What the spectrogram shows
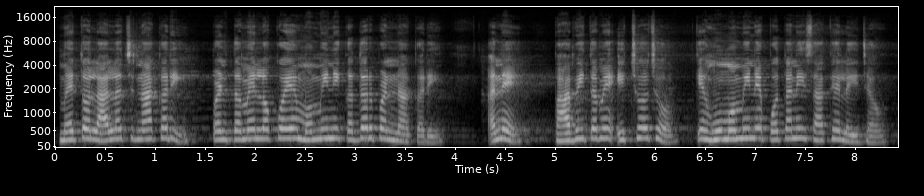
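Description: A woman storyteller reads the part of a grown daughter in a storybook tale, a firm, outspoken woman who stands up for her mother. The voice sits somewhat high, close to a plain reading voice, at normal speed and lightly acted. The mood is confrontational, the delivery firm and scolding.

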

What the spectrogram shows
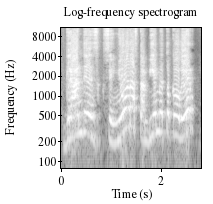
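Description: A young man with a Mexican accent, giving loud, profane commentary over his gameplay and shouting at the game. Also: very high-pitched, expressive, measured pace, breathy edge. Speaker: gaming video creator.

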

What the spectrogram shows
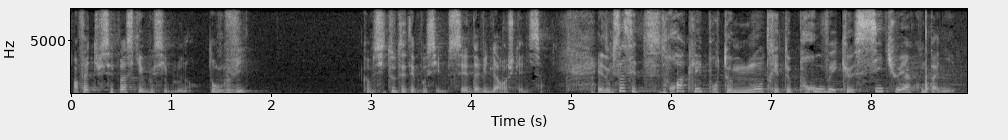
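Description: A man's voice: on the high side, very animated, fast talker, vocal fry, darkish tone. A man from Scotland, an online English teacher, giving an upbeat motivational video lesson and switching between French and English.

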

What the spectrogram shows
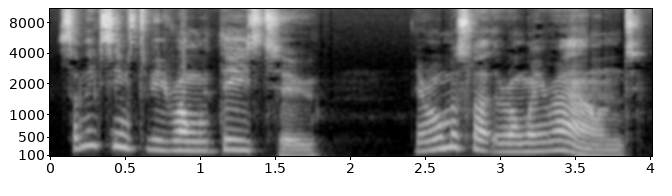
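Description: This electronics build channel host sounds high-pitched with huge swings in pitch and a darkish tone, speaking at a moderate pace. Working at an indoor bench, he thinks aloud tentatively while casually demonstrating hands-on.

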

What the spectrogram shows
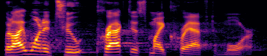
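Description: A Philadelphia sports announcer in his sixties tells stories during an on-stage conversation in a large conference hall, breaking into bursts of play-by-play imitation. His slightly high voice is a bit bright, with lively intonation and an unhurried pace, and the recording carries hall reverb.

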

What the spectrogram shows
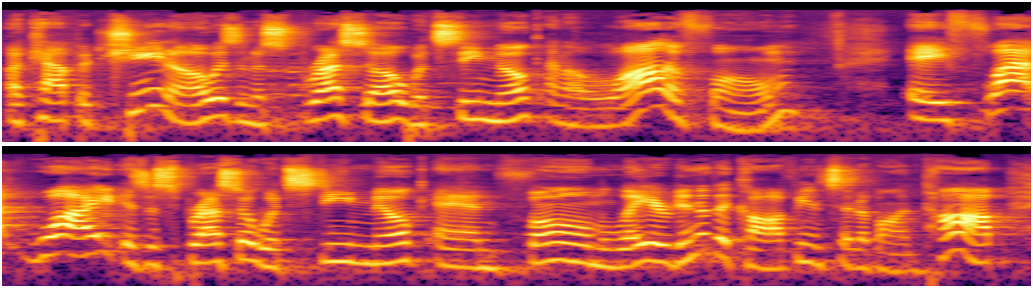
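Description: A man in his fifties performing stand-up comedy on a theater stage, animated and slipping into voices of other people. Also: sits high, normal speed. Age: 50s. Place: theater stage before a live audience. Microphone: handheld mic.

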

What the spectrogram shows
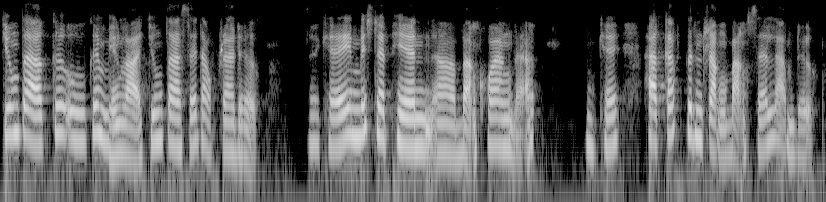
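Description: Woman teacher going over pronunciation online, kinda high voice, dull dry voice chat audio. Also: lively intonation, a bit bright, no room sound. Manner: patient, repeats sounds slowly to demonstrate. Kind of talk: live online pronunciation lesson.

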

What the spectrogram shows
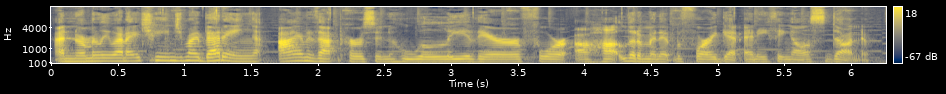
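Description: A woman's voice: sits low, fairly even intonation, a little fast, fairly bright tone. A woman in her late twenties from Jamaica, narrating a home cleaning vlog in a candid, conversational voice-over. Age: late 20s. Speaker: vlogger.

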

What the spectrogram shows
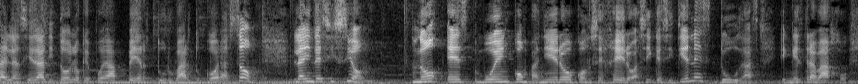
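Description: A woman reading tarot cards for viewers, giving advice in a soothing way and slowing down to repeat key phrases. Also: medium pitch. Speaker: tarot reader. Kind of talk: daily tarot reading to camera.

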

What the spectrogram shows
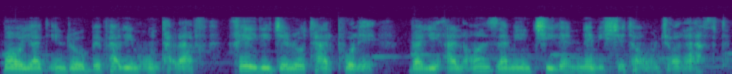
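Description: A woman's voice: on the low side, gravelly, breathy edge. A woman voicing a loyal male servant who speaks in a with plain, reassuring folk speech. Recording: muffled, soft music behind.

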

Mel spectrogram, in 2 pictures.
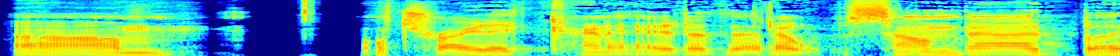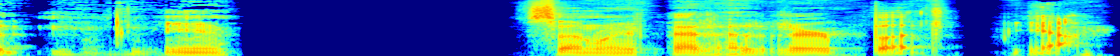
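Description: A man's voice: medium pitch, fairly even intonation, normal speed, gravelly, a bit bright, no room sound. A young man ranting casually in a solo video, opinionated and sarcastic, a little out of breath, laughing at his own points. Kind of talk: casual rambling rant.

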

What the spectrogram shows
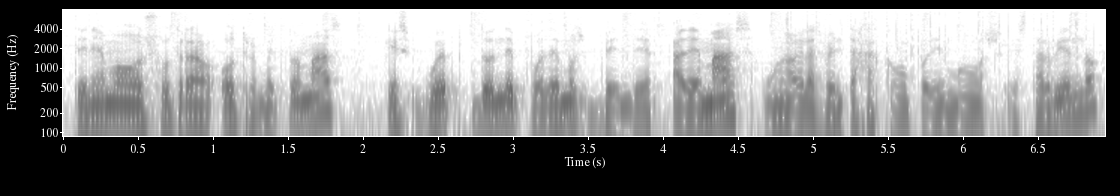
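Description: A man talks through a website in a casual screen-recorded walkthrough, stopping often to restart his sentences. His voice sits at an ordinary middle pitch. The recording is a little dull and lo-fi, with faint music behind him. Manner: casual explainer with frequent fillers and restarts. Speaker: online money-making channel host.

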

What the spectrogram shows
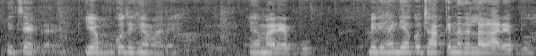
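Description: Vlogger woman, high voice, playfully dramatic, home kitchen. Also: level tone, fast talker, a little mellow, slight background noise. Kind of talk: casual home cooking vlog. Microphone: phone camera.

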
